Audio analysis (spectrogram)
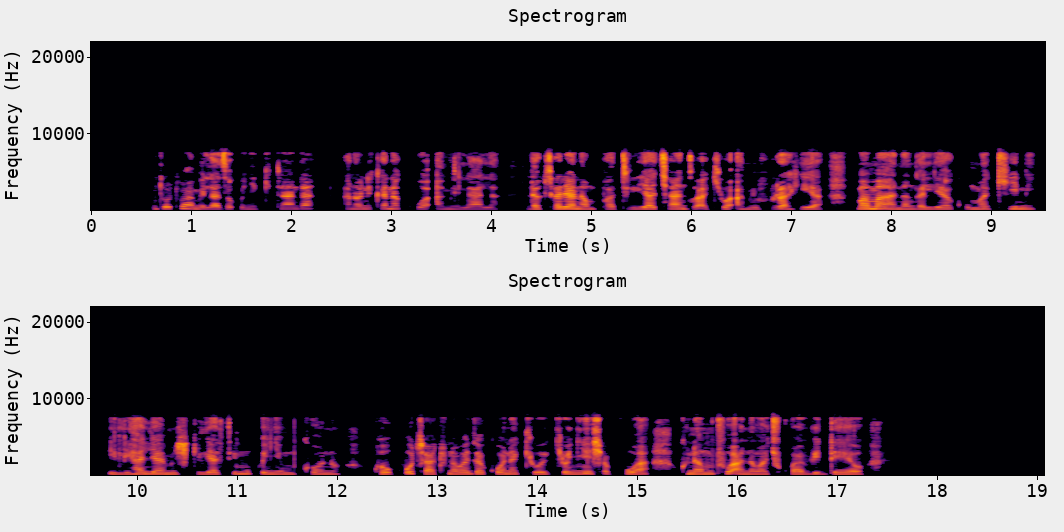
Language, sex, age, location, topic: Swahili, female, 18-24, Kisii, health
